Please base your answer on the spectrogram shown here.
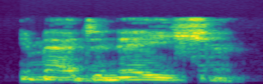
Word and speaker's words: imagination: this scene for example the TI in imagination is pronounced like SH imagination step 10 is your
